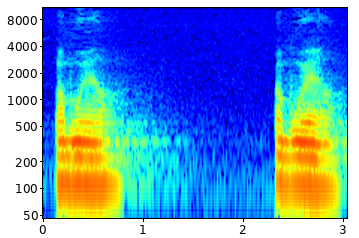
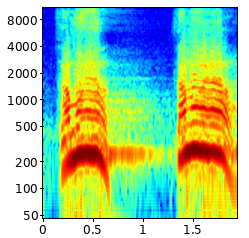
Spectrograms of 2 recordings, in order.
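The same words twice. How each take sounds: First: It is said at a normal, soft volume. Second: It is said much louder.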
